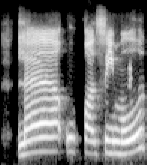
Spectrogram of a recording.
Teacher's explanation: mim berharokat tingkatan gunnahnya angkos tingkatan yang keempat ya, sangat tidak sempurna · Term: gunnah naqisah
